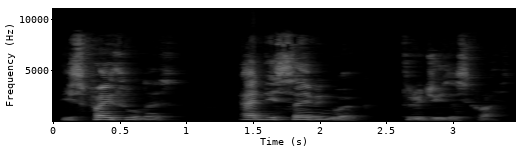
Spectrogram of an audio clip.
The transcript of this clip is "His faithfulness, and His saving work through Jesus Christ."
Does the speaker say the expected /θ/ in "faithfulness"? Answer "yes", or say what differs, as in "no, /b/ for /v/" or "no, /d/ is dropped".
yes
